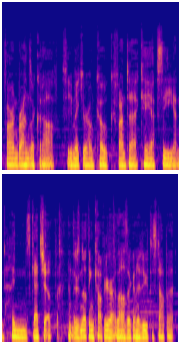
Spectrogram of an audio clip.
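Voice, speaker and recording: A man's voice: mid-range voice, monotone, fairly quick, creaky, dark tone. A man reading a wry, scripted travel narration addressed to a country. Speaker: travel vlogger. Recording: dull lo-fi voice-over with faint music.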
